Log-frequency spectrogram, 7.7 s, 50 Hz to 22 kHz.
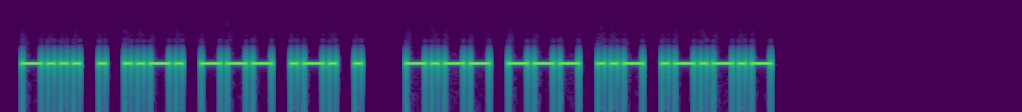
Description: Morse code, heard as a keyed tone, about 25 wpm, 700 Hz. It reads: BEFORE YOU.
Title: Sentences from Top 1400 Words 25wpm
